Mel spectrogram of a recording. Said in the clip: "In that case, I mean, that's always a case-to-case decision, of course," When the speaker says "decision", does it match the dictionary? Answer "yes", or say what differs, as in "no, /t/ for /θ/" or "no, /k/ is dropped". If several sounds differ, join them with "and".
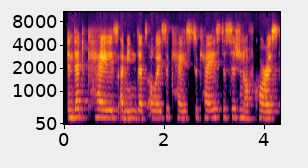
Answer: yes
